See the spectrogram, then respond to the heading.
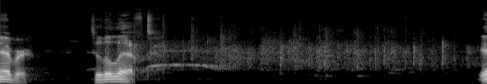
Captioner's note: applause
